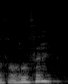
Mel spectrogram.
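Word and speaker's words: Verhoeven: I should say too in the Dutch pronunciation because I am Dutch you know Paul vovan Delta city yeah Kurt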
